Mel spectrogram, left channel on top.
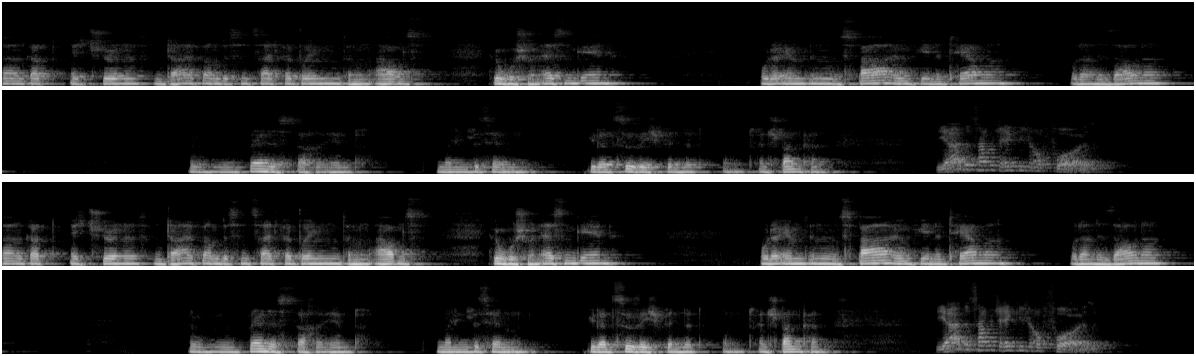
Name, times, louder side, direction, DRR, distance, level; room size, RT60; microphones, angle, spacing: voice 1, 0.0-4.2 4.5-6.2 7.6-10.1 10.7-11.7 13.8-15.6 16.3-17.3 17.8-20.4, right 3 dB, 30° right, 8 dB, 0.3 m, -22 dB
voice 2, 21.3-22.9, right 2 dB, 55° right, 5 dB, 1.2 m, -36 dB
11.0 x 4.1 x 5.1 m, 0.76 s
head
